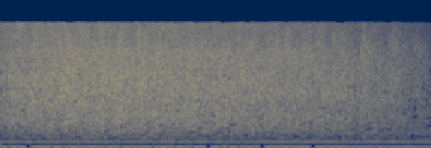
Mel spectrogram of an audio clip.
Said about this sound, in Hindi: आप वो जरा हाथ उठाएं, वाह, अपने लिए ताली बजाओ।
